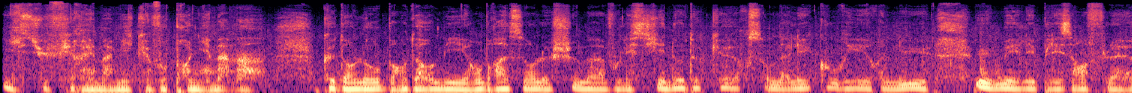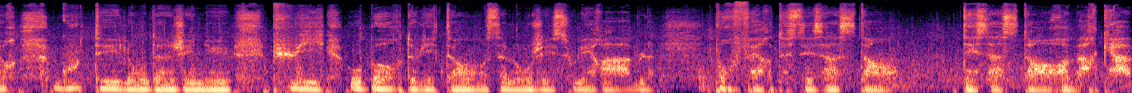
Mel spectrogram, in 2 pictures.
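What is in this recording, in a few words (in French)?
spot, spots radio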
